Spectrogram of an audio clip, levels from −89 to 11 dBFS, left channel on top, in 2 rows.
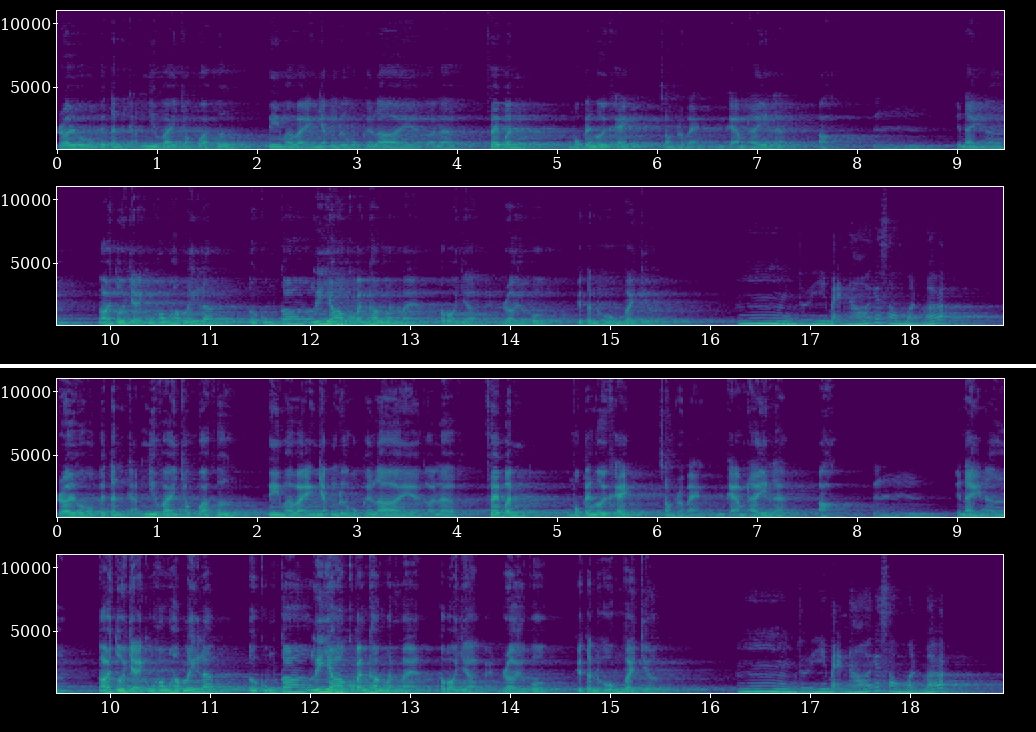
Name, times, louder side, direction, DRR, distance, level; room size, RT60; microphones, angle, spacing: voice 1, 0.0-1.8 2.1-4.0 4.3-4.7 5.1-5.8 6.1-7.3 7.6-7.8 8.2-9.6 9.9-14.4 14.7-15.5, right 2 dB, 60° right, 7 dB, 1.5 m, -32 dB
voice 2, 16.3-18.3, equal, 20° right, 3 dB, 1.1 m, -32 dB
29.0 x 20.5 x 8.9 m, 2.8 s
head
